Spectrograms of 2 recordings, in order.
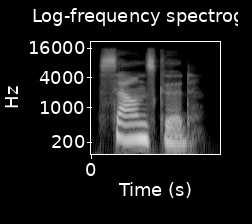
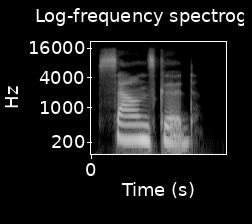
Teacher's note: Drop the D in sounds for natural speech. · Notice the D in sounds disappears.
